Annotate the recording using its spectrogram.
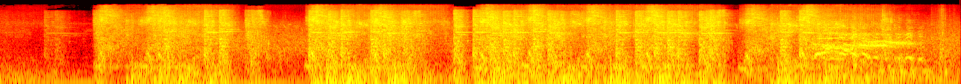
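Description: Swords and axes clash in a noisy battle.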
